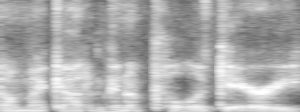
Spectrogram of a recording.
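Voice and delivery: whispered mutter under the breath, to oneself. Voicing a character about to start an arcade game: muttering under his breath. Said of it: "Ezra's just under his breath".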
